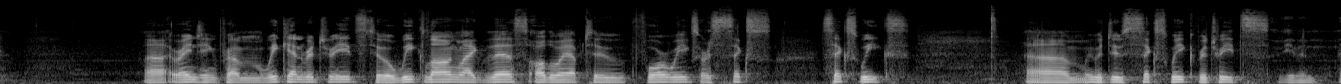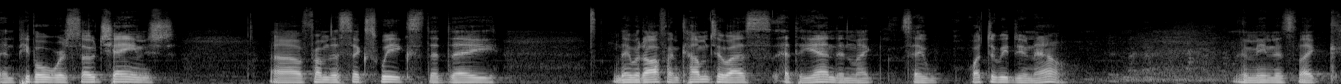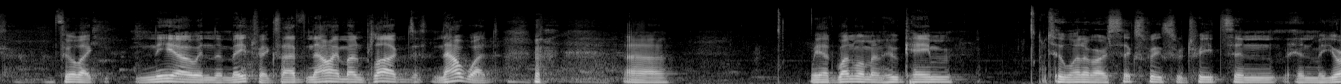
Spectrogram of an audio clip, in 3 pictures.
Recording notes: This session was recorded during the Into the Kingdom retreat in the morning of October 13, 2019, at the Castle De Berckt in Holland.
